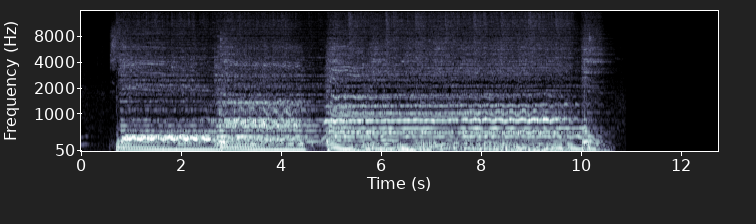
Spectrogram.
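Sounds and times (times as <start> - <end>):
wedding band playing a song: 0.7 - 10.8.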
